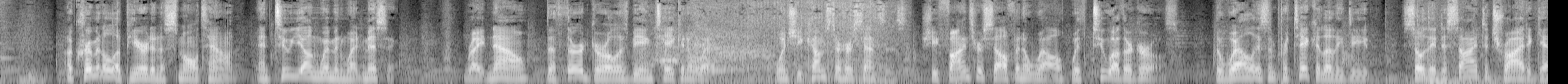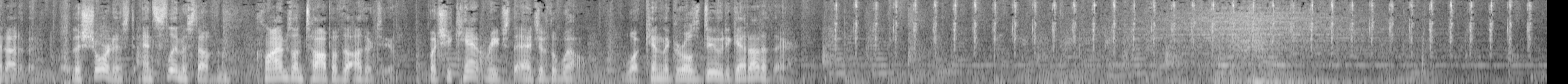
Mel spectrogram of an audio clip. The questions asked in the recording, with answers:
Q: What can the girls do to get out of there?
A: The tallest of the girls should climb on top.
